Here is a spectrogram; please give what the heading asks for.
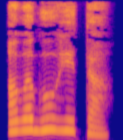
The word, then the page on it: ಅವಗಾಹಿತ: avagāhita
